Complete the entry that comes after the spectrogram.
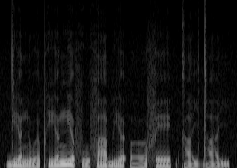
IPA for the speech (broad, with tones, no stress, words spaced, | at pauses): di˧ə̯ nu˩ə̯pʰi˧˥ə̯ ŋi˥˨ə̯fu˩ fa˧˥bi˧ə̯ʔɤː˩˧feː˧p̚ ka˩˧jda˧˩j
